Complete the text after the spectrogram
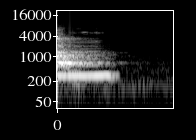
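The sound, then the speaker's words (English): A single short dog bark rings out, sharp at the start with a tonal, slightly drawn-out body, followed by quiet background noise. “Nope, there's my dog.”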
